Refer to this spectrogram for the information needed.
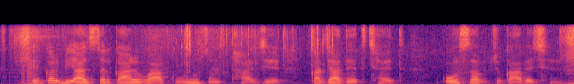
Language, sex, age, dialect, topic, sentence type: Maithili, female, 18-24, Bajjika, banking, statement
